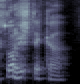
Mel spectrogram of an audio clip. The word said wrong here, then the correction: swastika: Swash sticker. That's right, isn't it? – Swastika. – Swastika. Oh, okay.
